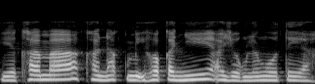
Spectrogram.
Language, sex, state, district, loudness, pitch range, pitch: Wancho, female, Arunachal Pradesh, Longding, -16 LUFS, 190-220 Hz, 205 Hz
